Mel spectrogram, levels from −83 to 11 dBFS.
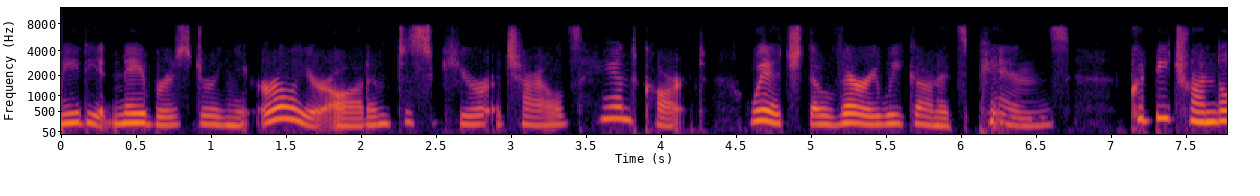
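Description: Speex codec damage runs throughout this speech clip: the hoarse, noisy grain of a CELP coder short of excitation bits is plainly audible, and the coarseness fits a Speex bitrate of roughly 20 kbps. VoIP packet loss concealed by the speech codec appears from 6.21 to 6.50 s. About 40 ms of audio, consistent with two lost frames, is bridged by extrapolating the last pitch and filter into a stretched, fading sound, and the sound stays weakened until the decoder recovers.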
